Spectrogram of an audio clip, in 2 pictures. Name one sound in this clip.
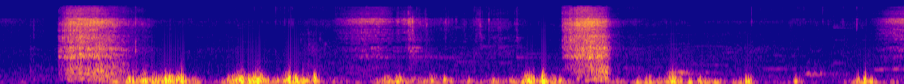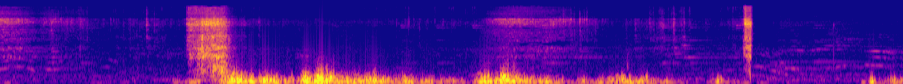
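A shovel scrapes into a heap of gravel and soil.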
